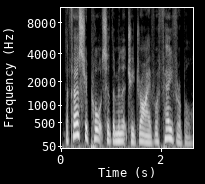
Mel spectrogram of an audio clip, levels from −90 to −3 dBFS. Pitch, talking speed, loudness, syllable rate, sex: 135 Hz, 205 wpm, -19 LUFS, 7.4 syllables/s, male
